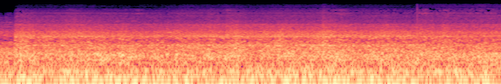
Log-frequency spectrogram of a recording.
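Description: Metro train running through a tunnel, heard from inside the carriage: a loud, steady running noise of wheels and car with a deep rumble.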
